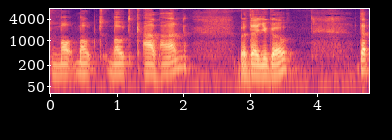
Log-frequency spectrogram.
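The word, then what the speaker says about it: Moat Cailin: So ultimately the aim is to recapture Moat Catelyn, which I'm told is actually pronounced Moat Caillan, but there you go.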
